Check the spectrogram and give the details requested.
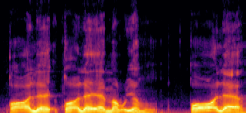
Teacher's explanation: Alif turut menjadi tebal kerana berada di samping huruf qaf. Qala, huruf lam hujung tepi lidah kena dengan gusi. La, buka mulut sambil nak senyum.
